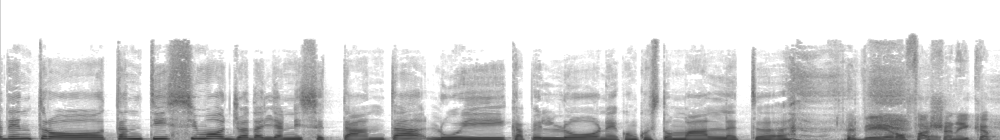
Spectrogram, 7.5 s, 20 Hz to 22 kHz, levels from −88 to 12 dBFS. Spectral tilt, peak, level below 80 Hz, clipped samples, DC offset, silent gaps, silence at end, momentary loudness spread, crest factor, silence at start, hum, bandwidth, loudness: -5 dB/octave; -4 dBFS; -52 dBFS; under 0.1%; under 0.1%; none; 0 s; 5 LU; 12 dB; 0 s; none; 16 kHz; -17 LUFS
